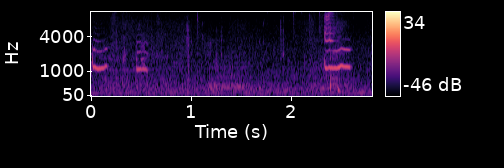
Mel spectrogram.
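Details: Baby kittens, whose two mothers have just given birth, make three thin, high, steady mews: two brief ones close together, then a longer one after a pause, over a soft background hiss.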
